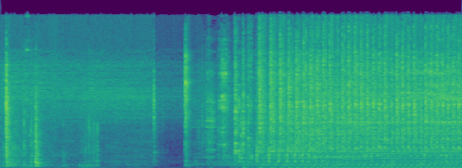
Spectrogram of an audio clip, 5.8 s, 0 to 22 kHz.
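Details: Case 222 lawn and garden tractor, sat for years: after cranking and clatter the small engine catches and settles into an even steady chug, running properly.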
